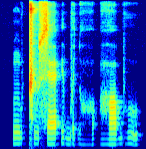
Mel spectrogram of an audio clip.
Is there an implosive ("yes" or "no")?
yes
